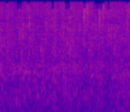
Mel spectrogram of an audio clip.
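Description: Rain falls outdoors on a trip from Cusco to Aguas Calientes in Peru, a dense, loud, unbroken hiss of drops striking surfaces close by, with no speech.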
